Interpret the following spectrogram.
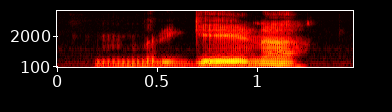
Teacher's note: the r causes the following n to be made retroflex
